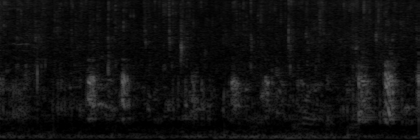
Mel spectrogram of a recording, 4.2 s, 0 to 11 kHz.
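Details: Frogs beside the Kibune–Kurama forest trail in Kyoto, Japan, on 6 May 2024, give short, bright chirping calls in irregular bursts over a low rumble of wind.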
